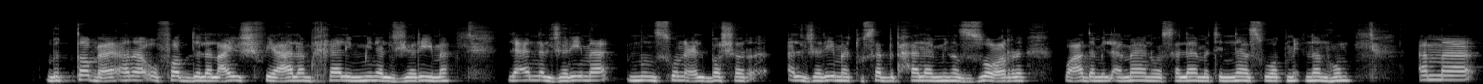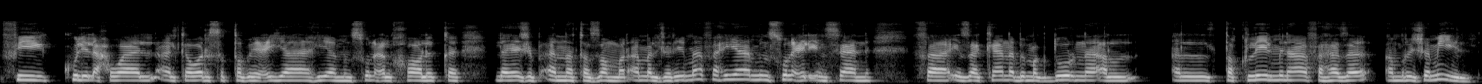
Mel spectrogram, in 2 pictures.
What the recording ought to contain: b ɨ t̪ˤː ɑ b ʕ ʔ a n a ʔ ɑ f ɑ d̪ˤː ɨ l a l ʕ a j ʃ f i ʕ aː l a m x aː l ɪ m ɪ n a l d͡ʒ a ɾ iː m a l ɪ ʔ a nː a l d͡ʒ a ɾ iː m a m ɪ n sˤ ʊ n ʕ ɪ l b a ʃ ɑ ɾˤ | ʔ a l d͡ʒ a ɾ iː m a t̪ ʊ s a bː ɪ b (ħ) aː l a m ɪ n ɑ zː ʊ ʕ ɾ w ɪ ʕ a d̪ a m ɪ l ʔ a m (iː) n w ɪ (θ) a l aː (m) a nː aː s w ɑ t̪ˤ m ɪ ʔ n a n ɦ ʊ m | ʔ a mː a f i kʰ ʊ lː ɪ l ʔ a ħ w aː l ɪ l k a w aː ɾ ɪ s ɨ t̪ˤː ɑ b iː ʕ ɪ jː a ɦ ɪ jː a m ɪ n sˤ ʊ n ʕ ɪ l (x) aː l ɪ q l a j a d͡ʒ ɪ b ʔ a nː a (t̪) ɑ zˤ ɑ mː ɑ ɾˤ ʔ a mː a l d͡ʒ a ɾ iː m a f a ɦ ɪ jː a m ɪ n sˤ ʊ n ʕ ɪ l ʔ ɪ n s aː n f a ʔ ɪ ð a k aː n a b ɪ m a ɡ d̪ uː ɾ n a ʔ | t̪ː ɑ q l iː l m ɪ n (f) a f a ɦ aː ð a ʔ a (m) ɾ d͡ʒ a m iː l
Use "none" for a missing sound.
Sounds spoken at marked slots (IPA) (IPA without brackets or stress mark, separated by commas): ħ, aː, s, m, x, t̪, h, m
